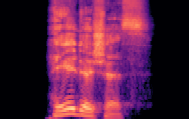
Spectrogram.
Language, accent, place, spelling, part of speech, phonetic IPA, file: German, Germany, Berlin, heldisches, adjective, [ˈhɛldɪʃəs], De-heldisches.ogg
- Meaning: strong/mixed nominative/accusative neuter singular of heldisch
